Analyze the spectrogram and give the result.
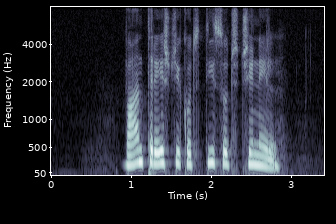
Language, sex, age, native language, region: Slovenian, female, 30-49, Slovenian, Southeast Slovenia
